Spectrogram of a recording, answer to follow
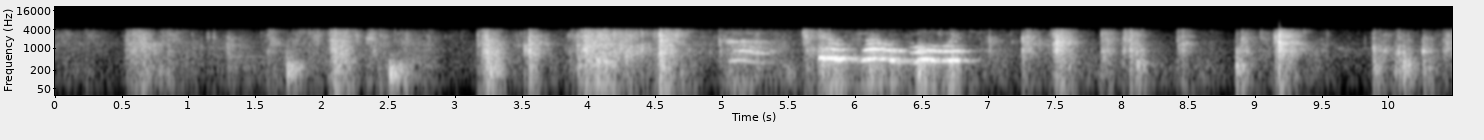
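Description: Wrapping paper being torn and rustled by Red Setter dogs opening presents: irregular short ripping and crinkling noises, with a short pitched sound around the middle.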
